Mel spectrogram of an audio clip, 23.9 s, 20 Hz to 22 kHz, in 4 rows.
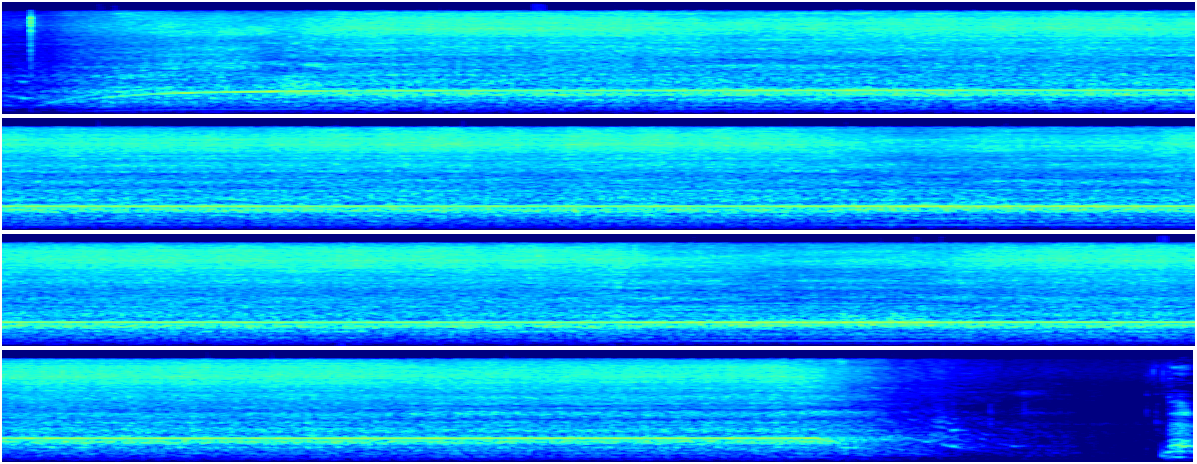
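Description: A hot air blower runs continuously, heating capacitors on a Bose Wave Radio AWR1B4 circuit board: a loud, steady whooshing roar with a sustained whine, close by, lasting about twenty seconds before switching off abruptly.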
